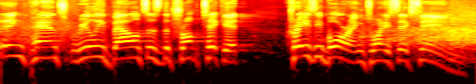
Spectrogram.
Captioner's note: applause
